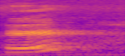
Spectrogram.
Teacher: This can be a retroflex or approximant liquid, where the tongue either curls back slightly or comes close to the alveolar ridge without touching it, allowing a smooth flow of air.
